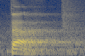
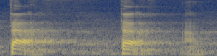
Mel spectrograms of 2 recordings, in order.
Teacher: Hujung lidah letak di gusi atas. Gusi atas. 2 gigi bawah atas sikit pada gigi kepak kita. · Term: huruf ta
